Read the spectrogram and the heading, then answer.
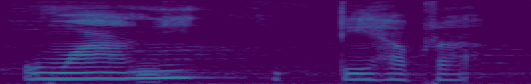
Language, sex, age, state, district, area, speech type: Bodo, female, 60+, Assam, Kokrajhar, urban, spontaneous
